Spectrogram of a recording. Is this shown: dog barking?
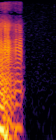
no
